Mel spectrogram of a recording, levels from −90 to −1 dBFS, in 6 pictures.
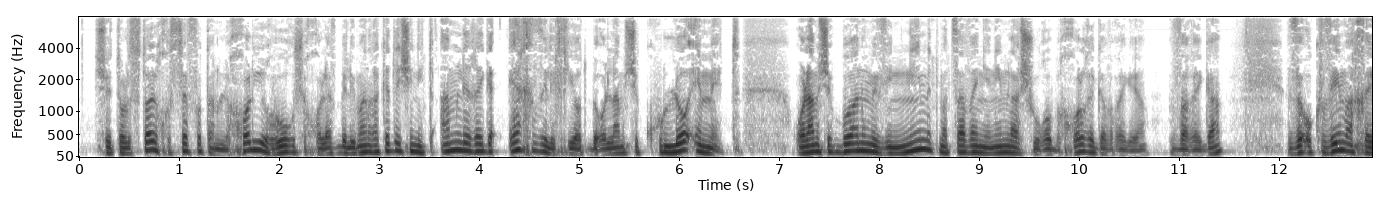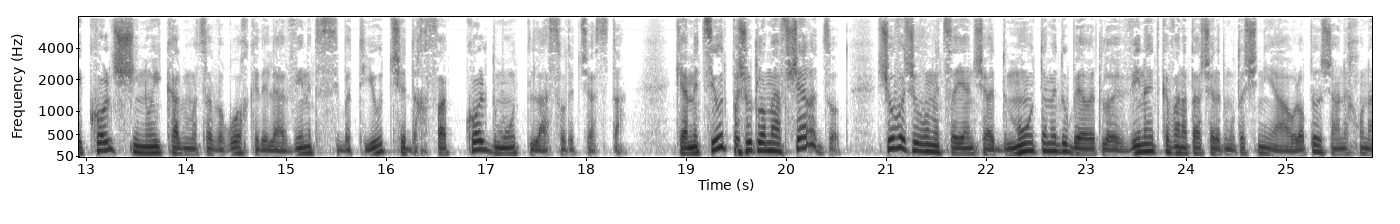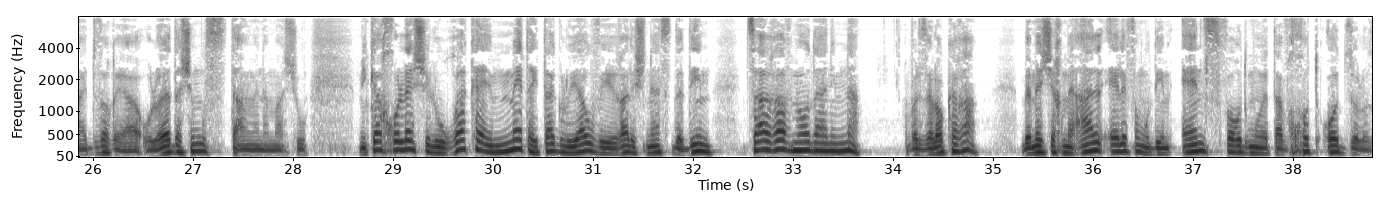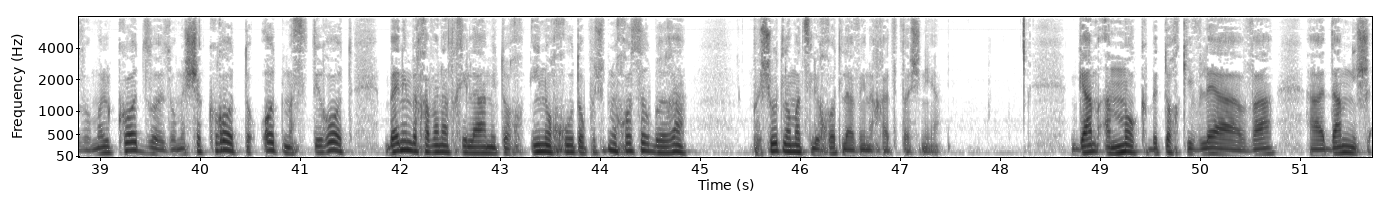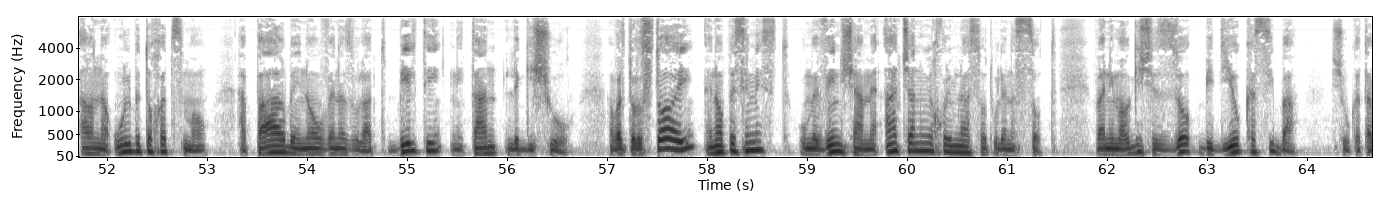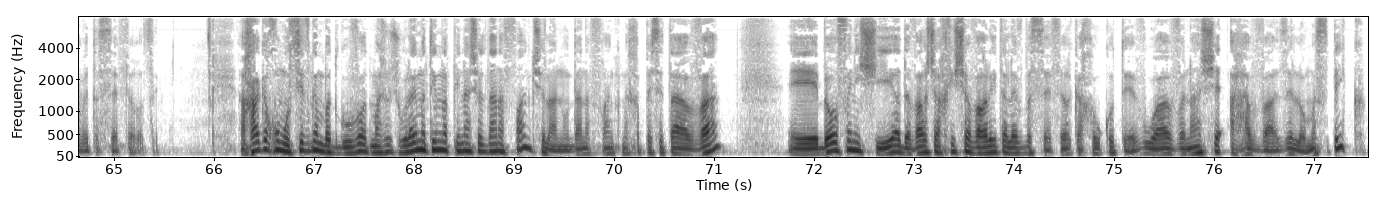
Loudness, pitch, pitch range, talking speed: -22 LUFS, 130 Hz, 110-150 Hz, 160 wpm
